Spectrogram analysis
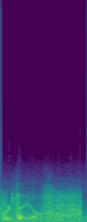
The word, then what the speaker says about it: Versailles: And no, it's not pronounced Versailles. Pronounced for sales.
